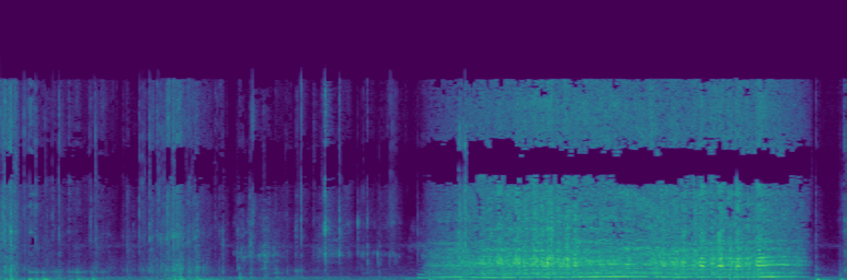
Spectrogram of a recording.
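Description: Plastic fruit bag crinkling and rustling as it is handled, then about four seconds in an electric blender starts and runs steadily, blending a smoothie, its motor pitch wavering slightly, and cuts off at the end.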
